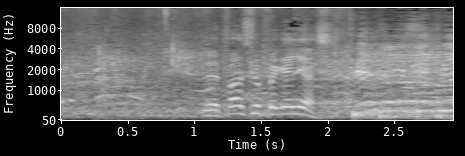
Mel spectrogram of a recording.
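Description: Young girls call out with high voices close by.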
